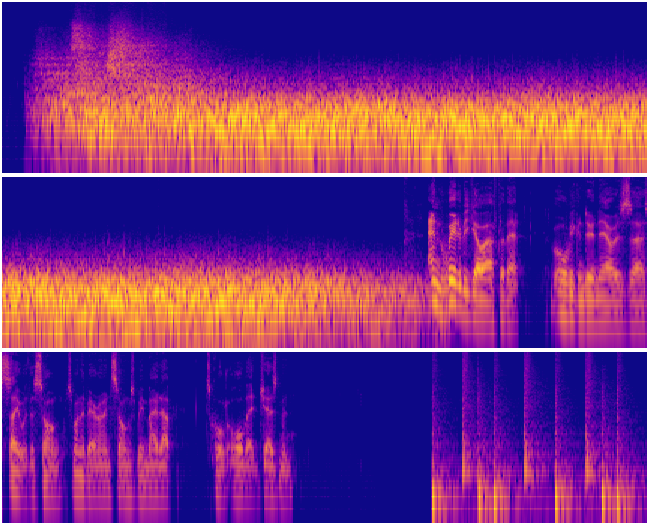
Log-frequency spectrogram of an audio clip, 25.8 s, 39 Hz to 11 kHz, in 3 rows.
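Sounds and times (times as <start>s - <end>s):
atomic bomb explosion: 0.3s - 14.7s
speech: 14.6s - 21.2s.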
